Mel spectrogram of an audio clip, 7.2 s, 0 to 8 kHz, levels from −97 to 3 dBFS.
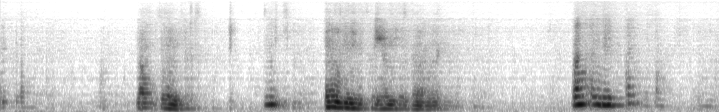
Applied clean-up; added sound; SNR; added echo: neural mask model DeepFilterNet 3.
